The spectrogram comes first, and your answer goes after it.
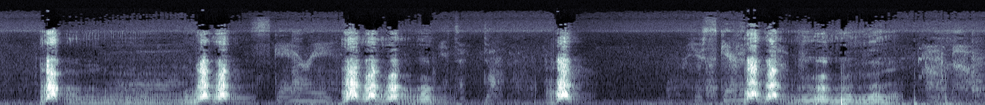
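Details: Frightened giant Alaskan Malamute barking at a duck, something he almost never does: loud, abrupt barks in ones and twos, repeated every couple of seconds for over ten seconds, while a woman talks and teases him between barks.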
